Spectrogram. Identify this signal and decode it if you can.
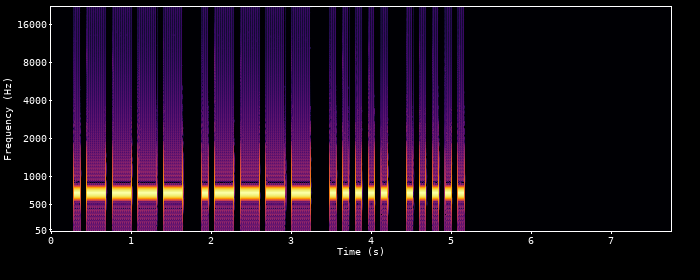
Morse code, heard as a keyed tone, about 14 wpm, 700 Hz. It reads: 1155
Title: CWT Exchange 15wpm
